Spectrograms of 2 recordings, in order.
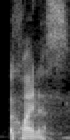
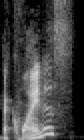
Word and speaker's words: Aquinas: there you go what how do you pronounce a that first one uh aquinas aquinas i wouldn't have gone aquinas yeah it's like aquafina but then aquin aquinos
